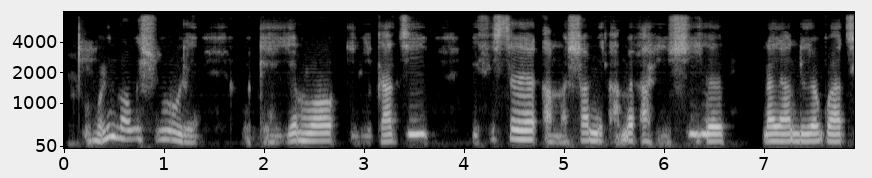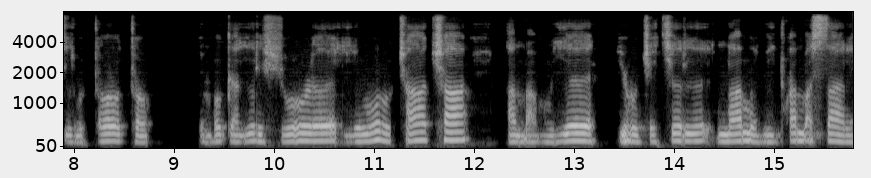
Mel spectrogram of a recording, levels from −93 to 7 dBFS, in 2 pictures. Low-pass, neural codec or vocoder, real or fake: 7.2 kHz; codec, 16 kHz, 4 kbps, FunCodec, trained on LibriTTS, 50 frames a second; fake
